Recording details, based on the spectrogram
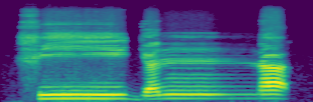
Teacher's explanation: جیم نون زبر جن، جیم کو نون کے ساتھ ملائیں گے کیونکہ نون مشدد ہے، اور نون مشدد کو ہم غنے کے ساتھ پڑھیں گے کیونکہ نون مشدد میں ہمیشہ غنہ ہوتا ہے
